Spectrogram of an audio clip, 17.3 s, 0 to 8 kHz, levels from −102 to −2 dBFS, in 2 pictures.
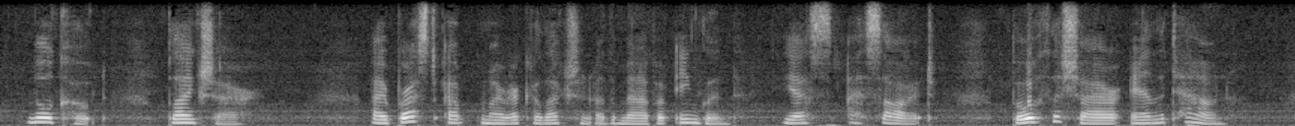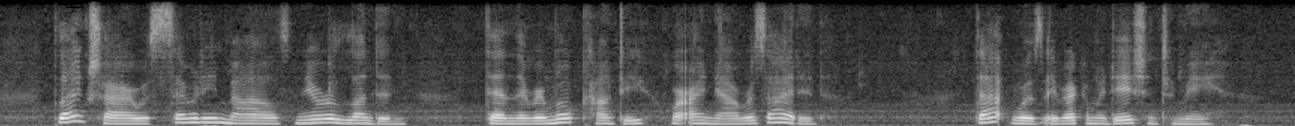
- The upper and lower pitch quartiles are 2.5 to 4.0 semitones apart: No, average, 4.8 semitones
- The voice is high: Yes, high, 195 Hz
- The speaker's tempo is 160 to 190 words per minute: No, average, 145 wpm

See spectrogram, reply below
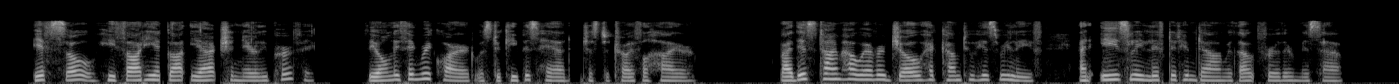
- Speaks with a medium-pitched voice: No, high, 195 Hz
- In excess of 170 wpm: Yes, average, 180 wpm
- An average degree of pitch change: Yes, average, 3.2 semitones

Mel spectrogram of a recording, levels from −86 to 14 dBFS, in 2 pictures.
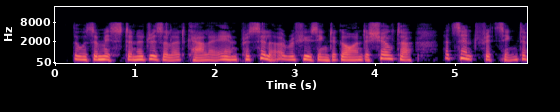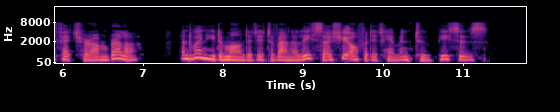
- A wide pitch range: No, average, 3.3 semitones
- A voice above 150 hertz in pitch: Yes, medium, 185 Hz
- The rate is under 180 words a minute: No, average, 190 wpm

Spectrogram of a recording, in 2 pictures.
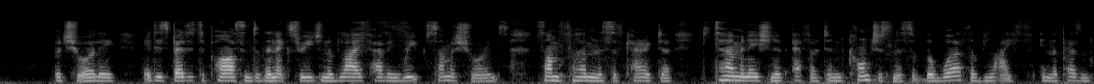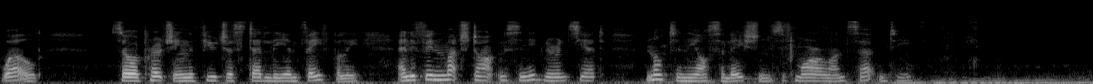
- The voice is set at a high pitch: No, medium, 165 Hz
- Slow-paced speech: No, average, 155 wpm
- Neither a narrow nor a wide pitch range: No, narrow, 2.1 semitones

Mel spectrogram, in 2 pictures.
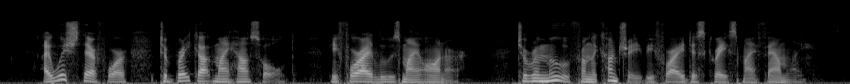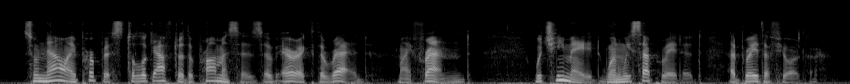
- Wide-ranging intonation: Yes, wide, 6.0 semitones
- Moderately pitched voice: No, low, 115 Hz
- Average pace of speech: Yes, average, 160 wpm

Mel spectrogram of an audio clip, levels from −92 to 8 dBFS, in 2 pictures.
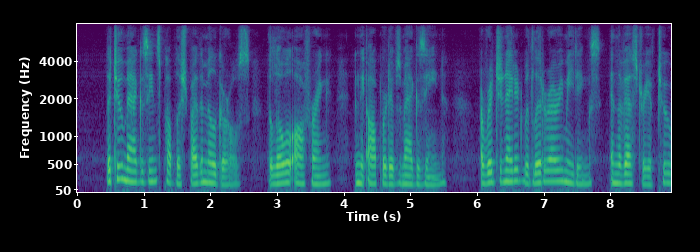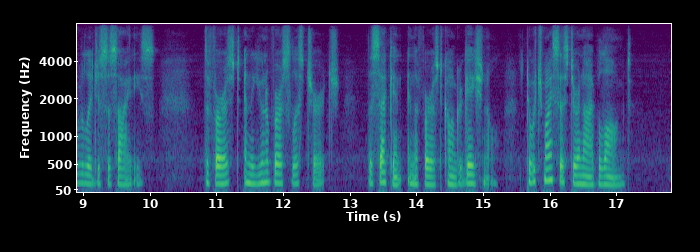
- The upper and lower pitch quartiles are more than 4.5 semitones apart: No, average, 2.9 semitones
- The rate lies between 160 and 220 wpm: No, average, 150 wpm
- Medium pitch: Yes, medium, 160 Hz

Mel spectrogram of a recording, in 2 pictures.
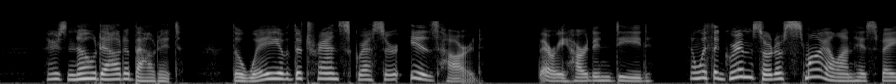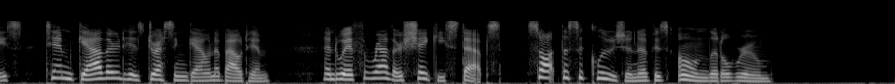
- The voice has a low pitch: No, high, 220 Hz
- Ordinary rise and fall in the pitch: No, wide, 7.7 semitones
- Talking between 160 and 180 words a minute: No, average, 150 wpm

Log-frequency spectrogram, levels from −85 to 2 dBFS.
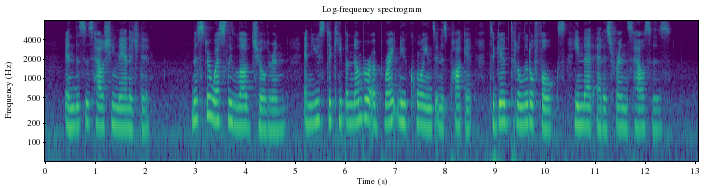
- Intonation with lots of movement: No, average, 2.9 semitones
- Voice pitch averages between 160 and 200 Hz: Yes, medium, 185 Hz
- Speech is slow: No, average, 165 wpm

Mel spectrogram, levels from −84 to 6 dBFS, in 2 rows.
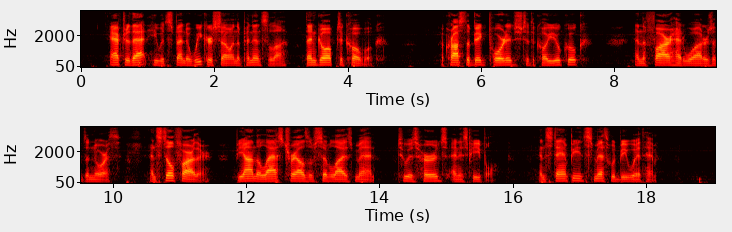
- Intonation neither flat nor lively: No, narrow, 2.1 semitones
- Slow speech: No, average, 165 wpm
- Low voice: Yes, low, 115 Hz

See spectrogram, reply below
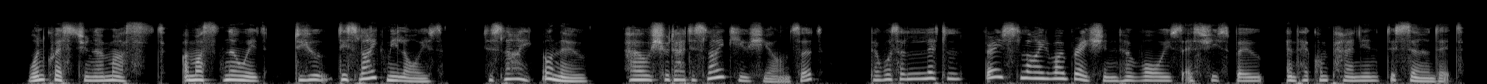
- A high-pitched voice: Yes, high, 200 Hz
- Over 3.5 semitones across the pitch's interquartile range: Yes, average, 4.7 semitones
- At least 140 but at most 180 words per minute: Yes, average, 165 wpm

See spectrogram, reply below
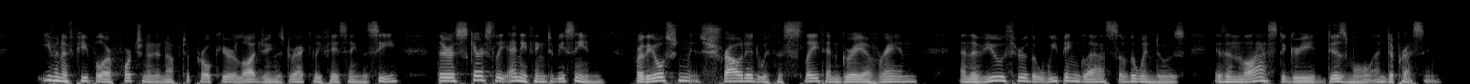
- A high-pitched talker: No, low, 120 Hz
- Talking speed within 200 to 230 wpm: Yes, fast, 205 wpm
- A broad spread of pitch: Yes, wide, 5.8 semitones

